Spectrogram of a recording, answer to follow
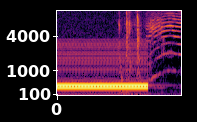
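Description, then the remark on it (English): A steady, unbroken telephone dial tone after a dropped call hums loudly for over a second, with a few faint clicks near its end before it cuts off abruptly, leaving quieter, softer sounds behind. “Sometimes our phone just drops calls out of nowhere.”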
